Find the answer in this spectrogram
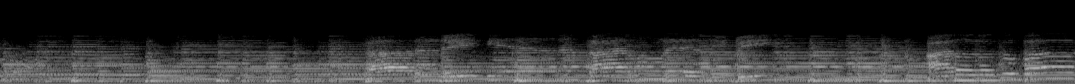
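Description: Live acoustic guitar strummed steadily, with a man singing over it.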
